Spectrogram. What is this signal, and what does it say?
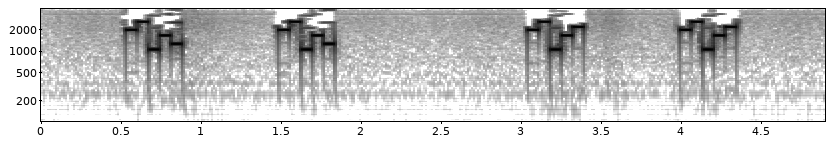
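Five-tone selective call (ZVEI), heard as quick runs of five tones, tones of about 70 ms. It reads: 88163 88163 88169 88169
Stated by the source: ZVEI five-tone selective call received by SDR, logged by Feuerwehr Orlamünde.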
